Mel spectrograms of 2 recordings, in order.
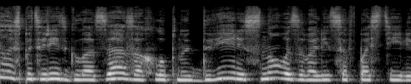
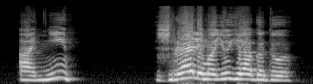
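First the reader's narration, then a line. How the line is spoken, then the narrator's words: Shouting again. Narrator (Russian): вновь закричал он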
